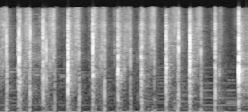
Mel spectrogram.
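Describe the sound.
Oracle cards being shuffled by hand: a fast, steady run of many crisp papery riffles and taps that continues throughout, with no voices.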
